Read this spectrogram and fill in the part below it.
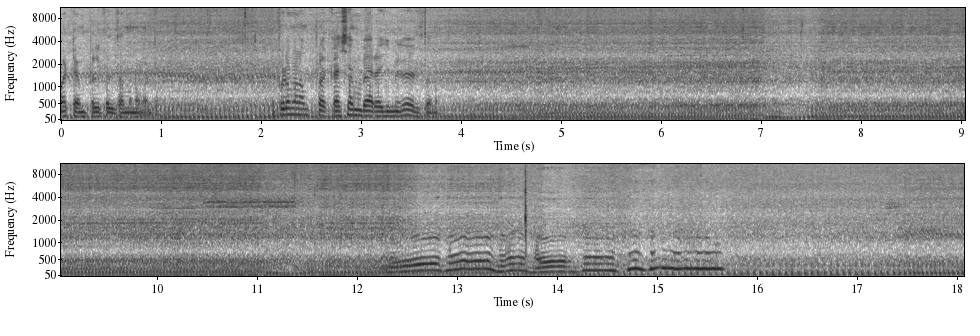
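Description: A motorcycle engine hums while riding along a road.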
